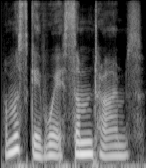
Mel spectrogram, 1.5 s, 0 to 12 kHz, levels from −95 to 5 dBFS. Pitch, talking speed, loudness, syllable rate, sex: 185 Hz, 205 wpm, -17 LUFS, 5.8 syllables/s, female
